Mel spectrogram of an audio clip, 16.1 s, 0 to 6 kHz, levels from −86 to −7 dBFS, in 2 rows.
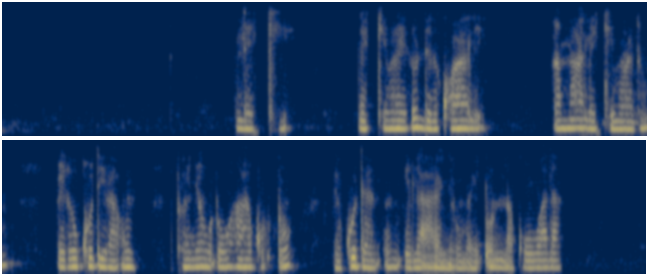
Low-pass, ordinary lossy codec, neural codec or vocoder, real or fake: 5.4 kHz; Opus, 24 kbps; codec, 24 kHz, 3 kbps, HILCodec; fake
